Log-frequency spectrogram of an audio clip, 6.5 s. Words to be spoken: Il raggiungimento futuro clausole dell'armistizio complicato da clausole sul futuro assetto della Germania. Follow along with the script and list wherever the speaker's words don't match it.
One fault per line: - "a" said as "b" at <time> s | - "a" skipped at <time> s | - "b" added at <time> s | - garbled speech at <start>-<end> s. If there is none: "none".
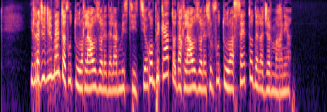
none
